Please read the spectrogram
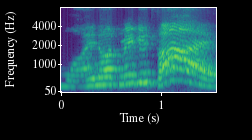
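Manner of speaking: slow, sarcastic voice. Arguing about when to leave for the airport: sarcastic voice. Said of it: "that's your sarcastic voice".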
